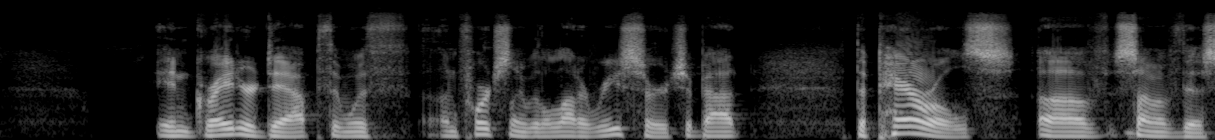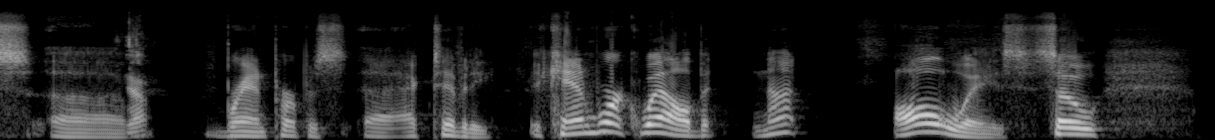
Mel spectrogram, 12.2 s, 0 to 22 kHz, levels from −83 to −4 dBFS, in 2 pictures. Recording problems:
none

